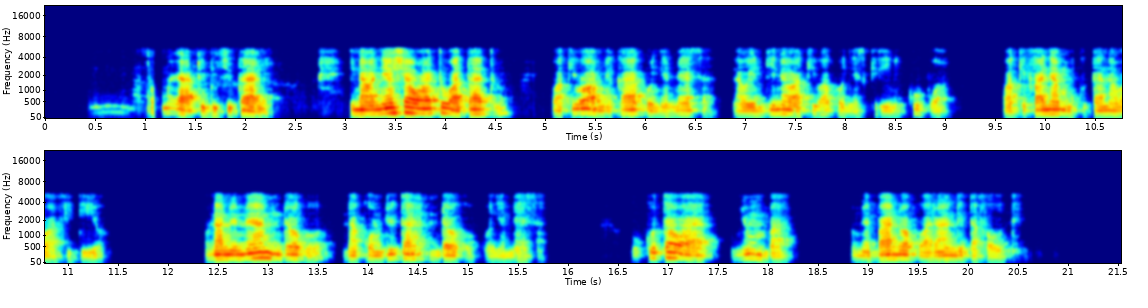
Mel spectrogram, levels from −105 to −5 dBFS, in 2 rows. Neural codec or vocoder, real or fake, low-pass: codec, 16 kHz in and 24 kHz out, 2.2 kbps, FireRedTTS-2 codec; fake; 5.4 kHz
